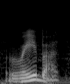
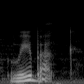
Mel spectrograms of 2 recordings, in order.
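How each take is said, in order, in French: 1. Il est prononcé avec un r américain. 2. Il est prononcé avec un r américain.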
